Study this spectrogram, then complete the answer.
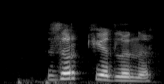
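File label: "зӧркйӧдлыны", Komi, female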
